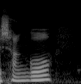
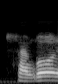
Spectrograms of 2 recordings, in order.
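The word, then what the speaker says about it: Xangó: Para los oyentes les recordamos, les decimos que Yango se escribe con X y con G. – Sí. – más allá de que se pronuncie Yangó, como para que puedan buscarlo. – Tal cual, tal cual. Yangó, dentro de lo que es el sincretismo africano, es el...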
